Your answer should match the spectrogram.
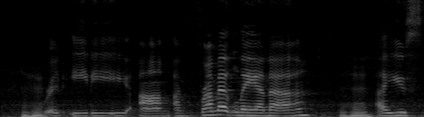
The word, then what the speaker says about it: Briteady: So I'm Briteady. A lot of people never know how to pronounce it, but think like Edie's ice cream. Briteady.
